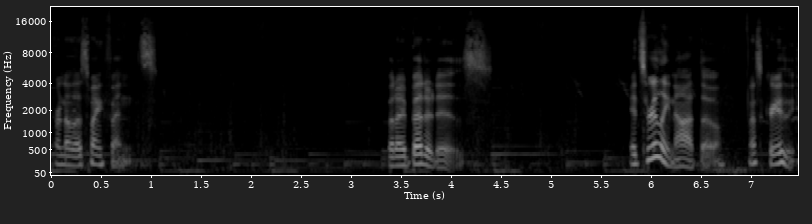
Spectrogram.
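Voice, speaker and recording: A woman's voice: on the low side, expressive, takes it slowly, long pauses. A young woman chatting through a video game stream in a loose, joking way, swearing freely. She breaks off to read the game's text aloud. Faint game music sits underneath. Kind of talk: casual gameplay commentary.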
